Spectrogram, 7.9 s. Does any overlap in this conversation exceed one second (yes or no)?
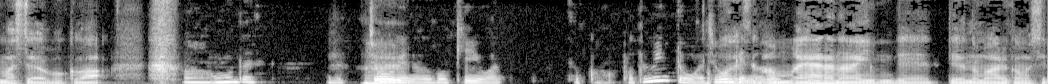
yes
